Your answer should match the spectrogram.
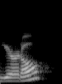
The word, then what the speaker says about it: Yerdle: A lot of them are using a service called Yertle Recommerce, which is spelled Yerdle.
